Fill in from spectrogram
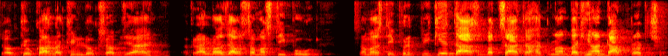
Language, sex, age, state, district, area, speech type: Maithili, male, 60+, Bihar, Samastipur, rural, spontaneous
